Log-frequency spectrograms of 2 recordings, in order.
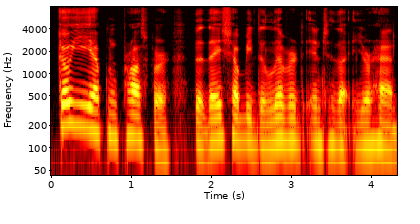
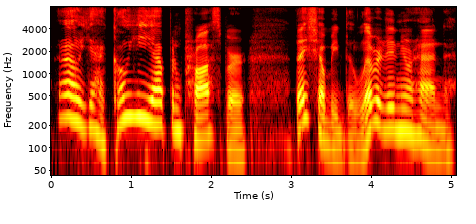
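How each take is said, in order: First: It is said in a flat, neutral tone. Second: It is said in a sarcastic tone.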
